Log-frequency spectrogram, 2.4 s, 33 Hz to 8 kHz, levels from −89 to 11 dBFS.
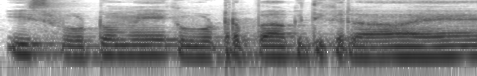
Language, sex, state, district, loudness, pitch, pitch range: Hindi, male, Uttar Pradesh, Shamli, -14 LUFS, 145 Hz, 140-155 Hz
